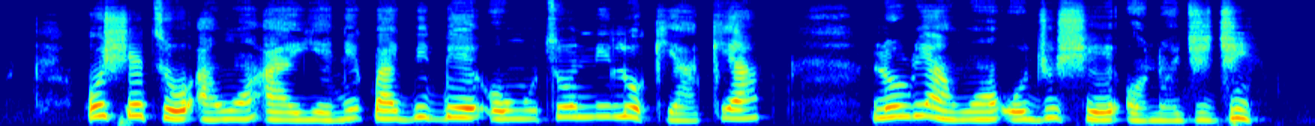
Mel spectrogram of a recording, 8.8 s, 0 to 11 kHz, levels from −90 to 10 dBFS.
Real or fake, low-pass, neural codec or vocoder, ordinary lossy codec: real; none; none; none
